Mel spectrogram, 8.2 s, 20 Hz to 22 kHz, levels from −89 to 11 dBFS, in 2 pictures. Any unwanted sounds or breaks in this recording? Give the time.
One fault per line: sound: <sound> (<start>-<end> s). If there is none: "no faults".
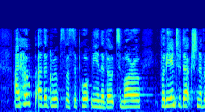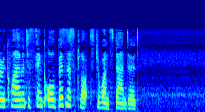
no faults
